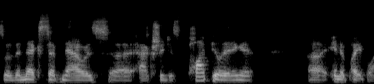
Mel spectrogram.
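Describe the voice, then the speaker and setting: The recording has a dry, close sound with no echo as a man speaks with ordinary pitch variation. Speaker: software engineer giving product demo. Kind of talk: live technical demo. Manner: fast; hesitant, many fillers.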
